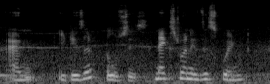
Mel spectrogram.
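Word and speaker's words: ptosis: is a case of tosis okay p is silent here and it is a tosis next one is the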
